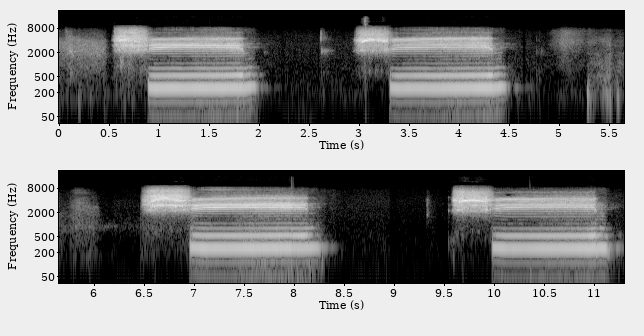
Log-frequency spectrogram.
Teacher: یعنی آپ ایک گیٹ لگا لیں جس میں آواز پاس نہیں ہوگی تو یہ جو گیپ رہ رہی ہے نا تالو اور زبان کے درمیان جو گیپ ہے اس سے ایئر فلو پاس ہوگا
